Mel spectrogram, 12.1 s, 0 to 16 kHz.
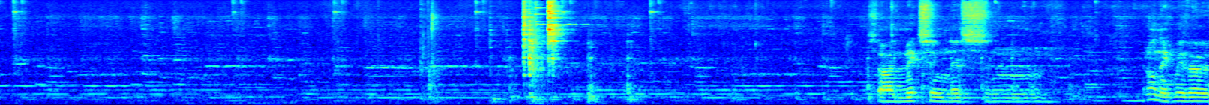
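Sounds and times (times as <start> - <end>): background music with sustained tones: 0.0 - 12.0
tool clinking against a plate: 4.9 - 6.5.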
